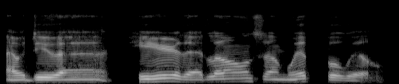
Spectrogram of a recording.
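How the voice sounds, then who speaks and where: A man chatting casually on a video call, with a worn, sometimes gravelly voice and a halting, rambling way of talking. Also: on the low side, no room sound. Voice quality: gravelly at times. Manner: rambling, halting, many restarts. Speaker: show co-host.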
